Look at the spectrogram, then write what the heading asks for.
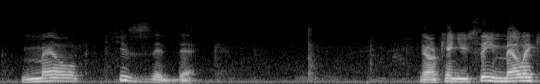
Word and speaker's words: Melchizedek: Melchizedek now can you see Malik in there m-e-l and then all we need is an e that's just dropped out e c h pronounced like a k and there you've got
